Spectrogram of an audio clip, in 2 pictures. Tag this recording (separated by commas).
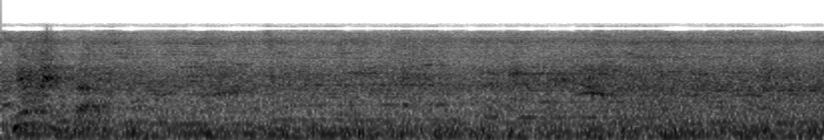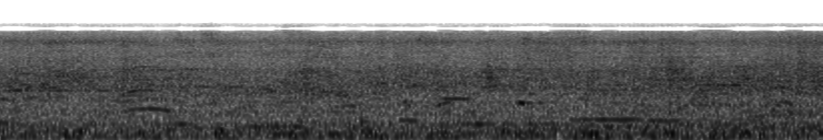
Speech, Music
